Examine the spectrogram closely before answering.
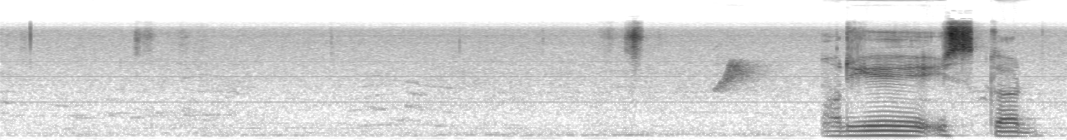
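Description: Cloth rustles as a fabric is unfolded and spread out.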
